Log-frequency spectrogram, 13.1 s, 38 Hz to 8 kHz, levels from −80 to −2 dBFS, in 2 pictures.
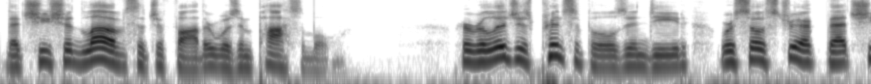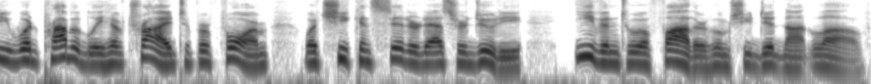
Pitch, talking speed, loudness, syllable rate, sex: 135 Hz, 180 wpm, -21 LUFS, 5.2 syllables/s, male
